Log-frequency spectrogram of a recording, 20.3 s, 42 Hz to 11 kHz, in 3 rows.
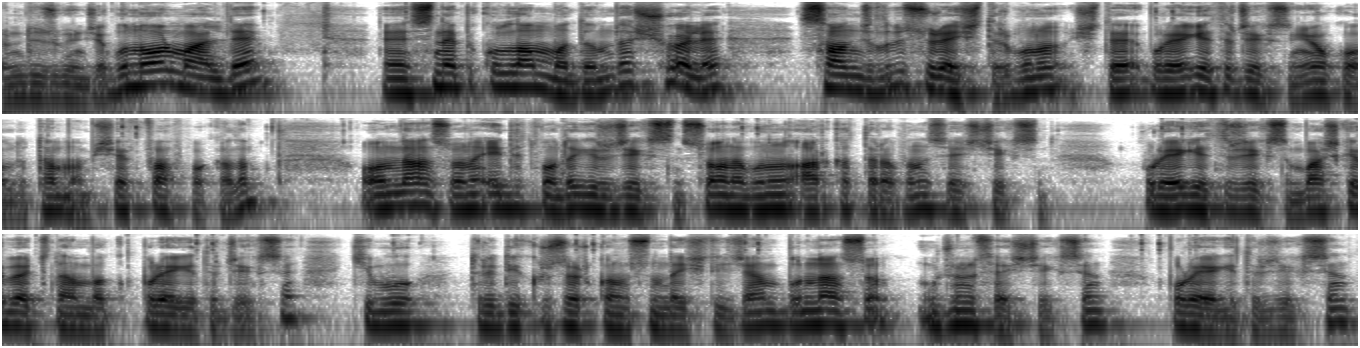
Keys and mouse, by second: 0.9-1.6 middle drag, 2.3 click, 4.3 g, 7.7-9.0 drag, 9.8 Tab, 10.8-11.9 drag, 11.9 g, 13.2 middle click, 14.0 g, 15.2 middle click, 16.1 g, 18.7 g, 19.8-20.3 middle drag.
